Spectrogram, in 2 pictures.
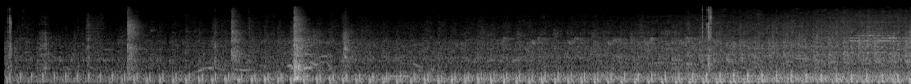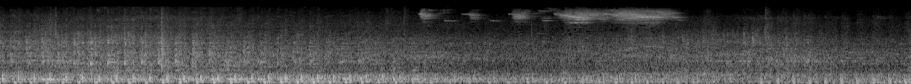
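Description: An engine running steadily, its fast, even firing pulses underlying everything, with a few sharp clicks in the first few seconds.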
